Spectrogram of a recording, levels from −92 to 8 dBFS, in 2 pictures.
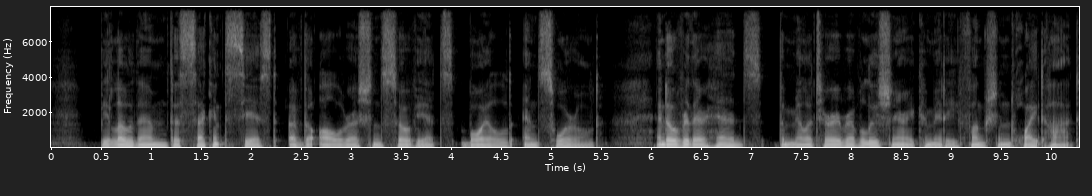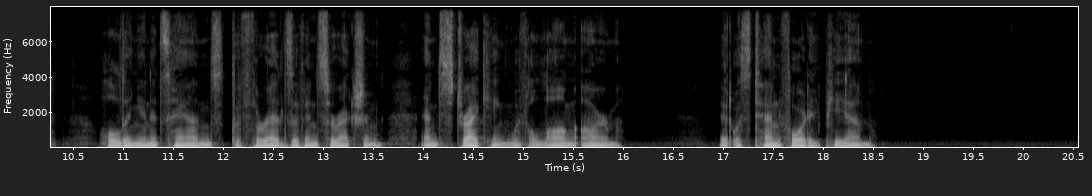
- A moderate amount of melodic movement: Yes, average, 3.6 semitones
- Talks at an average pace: No, slow, 125 wpm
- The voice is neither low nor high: No, very low, 85 Hz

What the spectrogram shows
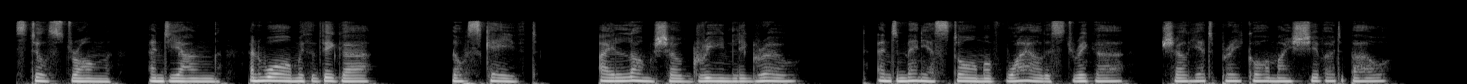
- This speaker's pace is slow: Yes, slow, 120 wpm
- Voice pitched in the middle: Yes, medium, 145 Hz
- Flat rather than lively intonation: Yes, narrow, 1.6 semitones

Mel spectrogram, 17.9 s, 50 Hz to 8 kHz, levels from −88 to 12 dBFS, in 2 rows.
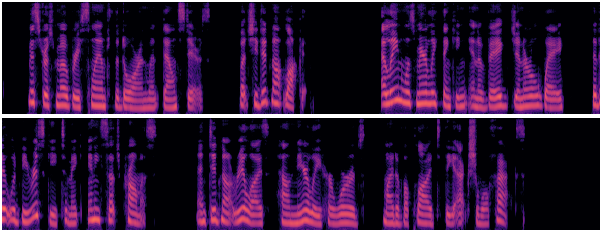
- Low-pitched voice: No, high, 200 Hz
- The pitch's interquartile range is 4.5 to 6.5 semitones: Yes, average, 5.0 semitones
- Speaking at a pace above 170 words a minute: No, average, 165 wpm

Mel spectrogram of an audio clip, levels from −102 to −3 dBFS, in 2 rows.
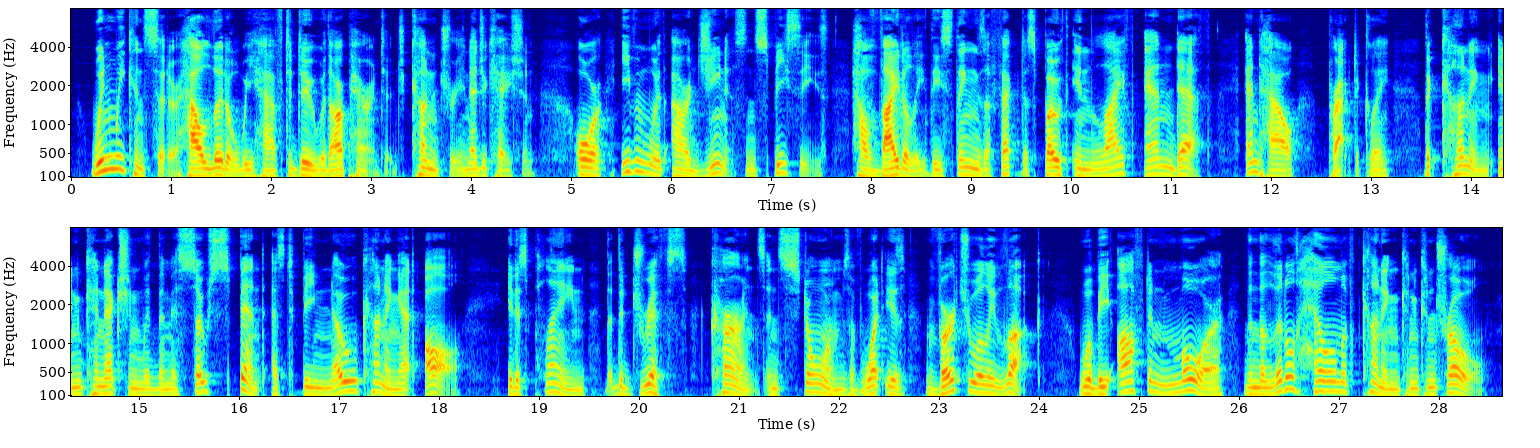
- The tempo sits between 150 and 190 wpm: Yes, average, 165 wpm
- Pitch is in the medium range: No, low, 120 Hz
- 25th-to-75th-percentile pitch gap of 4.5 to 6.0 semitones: Yes, average, 4.9 semitones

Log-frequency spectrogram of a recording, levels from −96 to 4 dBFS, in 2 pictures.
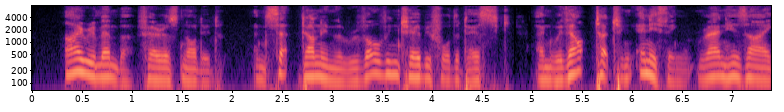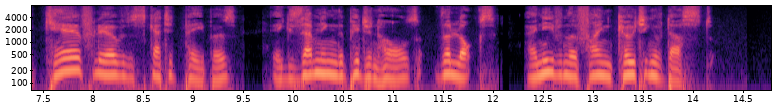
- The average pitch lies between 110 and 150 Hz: Yes, medium, 140 Hz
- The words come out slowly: No, average, 160 wpm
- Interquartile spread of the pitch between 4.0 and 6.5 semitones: Yes, average, 5.2 semitones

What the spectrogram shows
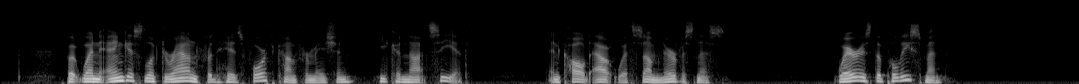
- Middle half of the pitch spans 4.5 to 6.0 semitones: Yes, average, 4.9 semitones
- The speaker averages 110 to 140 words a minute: Yes, slow, 135 wpm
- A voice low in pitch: Yes, low, 120 Hz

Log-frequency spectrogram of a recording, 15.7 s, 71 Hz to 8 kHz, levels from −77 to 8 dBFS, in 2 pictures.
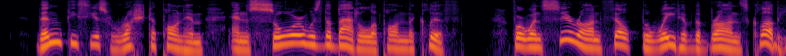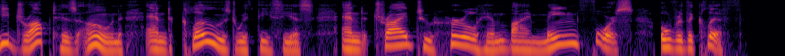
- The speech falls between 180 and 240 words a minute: No, average, 160 wpm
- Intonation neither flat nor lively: No, wide, 6.2 semitones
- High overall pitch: No, medium, 145 Hz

